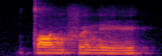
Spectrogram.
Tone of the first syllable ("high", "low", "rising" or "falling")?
high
